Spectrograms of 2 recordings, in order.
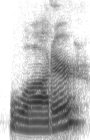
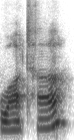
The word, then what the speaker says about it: water: a flap T on that tea sound it sounds pretty much like a light D so I can think of it as being water water a light D and then I'll have the correct pronunciation also watch out for that purse and at the end of water make sure that you're not using an O sound you don't want it to sound like water that's more again more British we use a strong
